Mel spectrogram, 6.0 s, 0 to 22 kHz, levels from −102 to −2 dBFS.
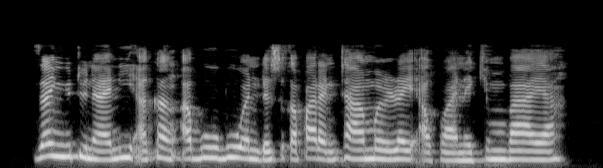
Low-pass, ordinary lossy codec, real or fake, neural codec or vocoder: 7.2 kHz; none; fake; codec, 16 kHz, 16 kbps, FreqCodec, larger model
